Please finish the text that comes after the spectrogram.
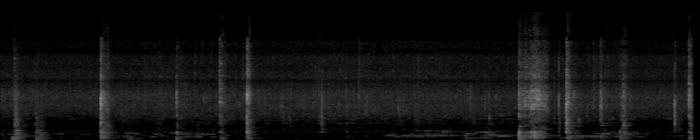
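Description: Onions and curry leaves sauté in a pan with a soft sizzle, punctuated by sharp spatula-on-metal scrapes and clinks, clustered near the end.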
